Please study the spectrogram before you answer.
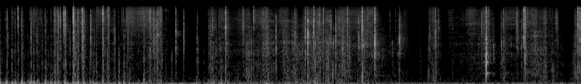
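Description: Fingertips and nails rub and scratch along the length of a long, hollow beige cardboard tube held in both hands. It makes a dry, bright, scratchy rasp, broken by quick crisp ticks and brief pauses, with very little low end.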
